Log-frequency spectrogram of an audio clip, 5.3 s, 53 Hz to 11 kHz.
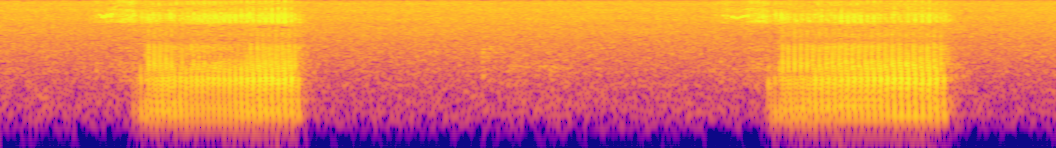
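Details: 6-month-old pug snoring, sounding like a person: two buzzing, fluttering snores about three seconds apart with quiet pauses between; steady rhythmic snoring.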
